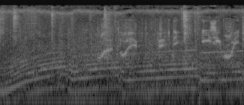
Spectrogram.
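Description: A Subaru Group N rally car in Richard Burns Rally revs hard on tarmac, its engine note climbing through gears with quick shifts, tire squeal mixed in, and someone talks over it.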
